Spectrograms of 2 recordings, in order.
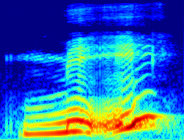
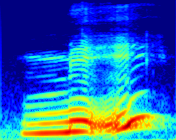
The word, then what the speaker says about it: Mỹ: And finally, both of the letter I and the letter Y in Vietnamese are pronounced very similar to in the word she or she. It's very simple. Mỹ, Mỹ, that means America in Vietnamese.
